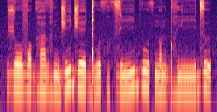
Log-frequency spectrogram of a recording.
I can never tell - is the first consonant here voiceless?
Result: no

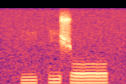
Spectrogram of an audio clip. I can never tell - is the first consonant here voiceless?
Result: yes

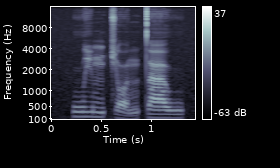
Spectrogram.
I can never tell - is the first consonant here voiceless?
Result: no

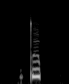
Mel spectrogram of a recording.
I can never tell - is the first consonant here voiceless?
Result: yes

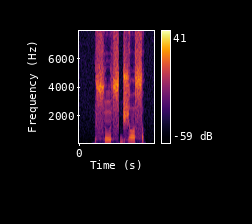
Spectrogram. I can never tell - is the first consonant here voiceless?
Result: yes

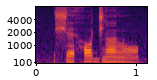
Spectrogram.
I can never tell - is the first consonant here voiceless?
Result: yes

